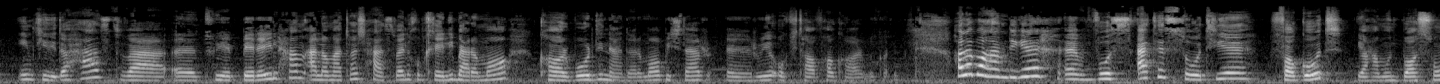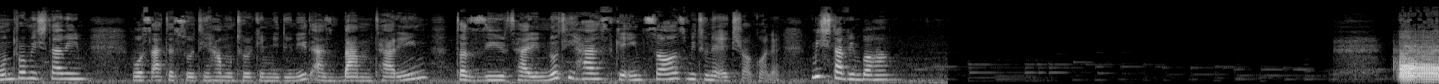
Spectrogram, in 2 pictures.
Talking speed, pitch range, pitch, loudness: 115 wpm, 180-240 Hz, 200 Hz, -19 LUFS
